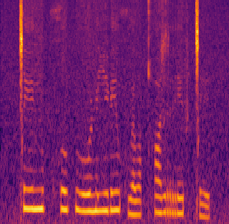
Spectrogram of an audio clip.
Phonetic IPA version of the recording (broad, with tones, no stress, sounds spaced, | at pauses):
ǀ ɪː˦ ŋ ʊ˦ kʷ x oː˦ kʷ w oː˦ ɳ iː˦ ɽ ɪː˦ xʷ a˨ w qʰ ɔ˦ z r ɪː˦ f ǀ ɪː˨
